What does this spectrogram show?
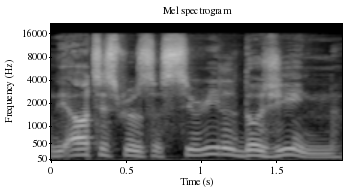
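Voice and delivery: put-on French pronunciation of a name. Show host naming a board game's artist, French accent on the name. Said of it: "my pronouncing with the French accent".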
